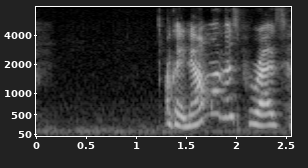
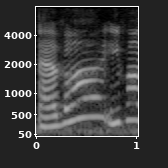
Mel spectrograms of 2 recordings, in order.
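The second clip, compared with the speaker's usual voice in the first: normal talking voice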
